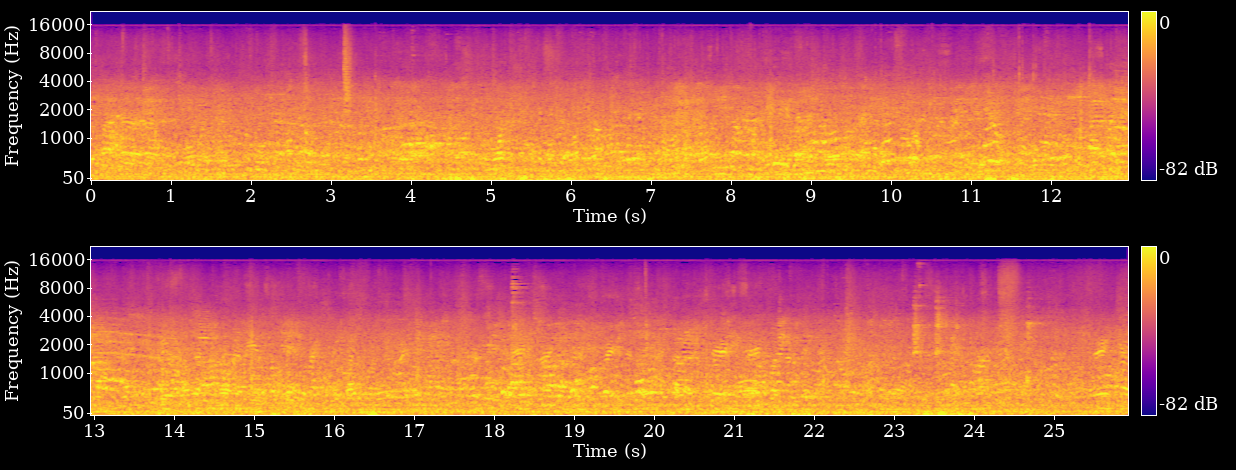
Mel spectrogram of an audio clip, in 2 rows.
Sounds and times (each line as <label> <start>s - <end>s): chatter 0.0s - 25.9s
